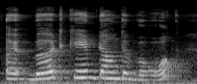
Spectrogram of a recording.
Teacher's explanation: There are three feet. Stress pattern is unstressed stressed. Formula is 2 or 3 syllables equal to 1 feet, and unstressed stress pattern is called iamb. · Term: iambic trimeter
